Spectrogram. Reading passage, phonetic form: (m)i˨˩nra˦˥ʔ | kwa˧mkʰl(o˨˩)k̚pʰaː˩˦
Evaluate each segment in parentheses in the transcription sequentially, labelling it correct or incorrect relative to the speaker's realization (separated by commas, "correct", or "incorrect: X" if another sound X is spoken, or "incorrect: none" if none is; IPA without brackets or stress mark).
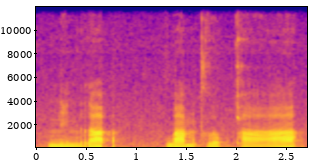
incorrect: n, correct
